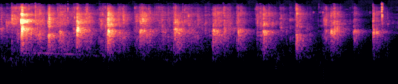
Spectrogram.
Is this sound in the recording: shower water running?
no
